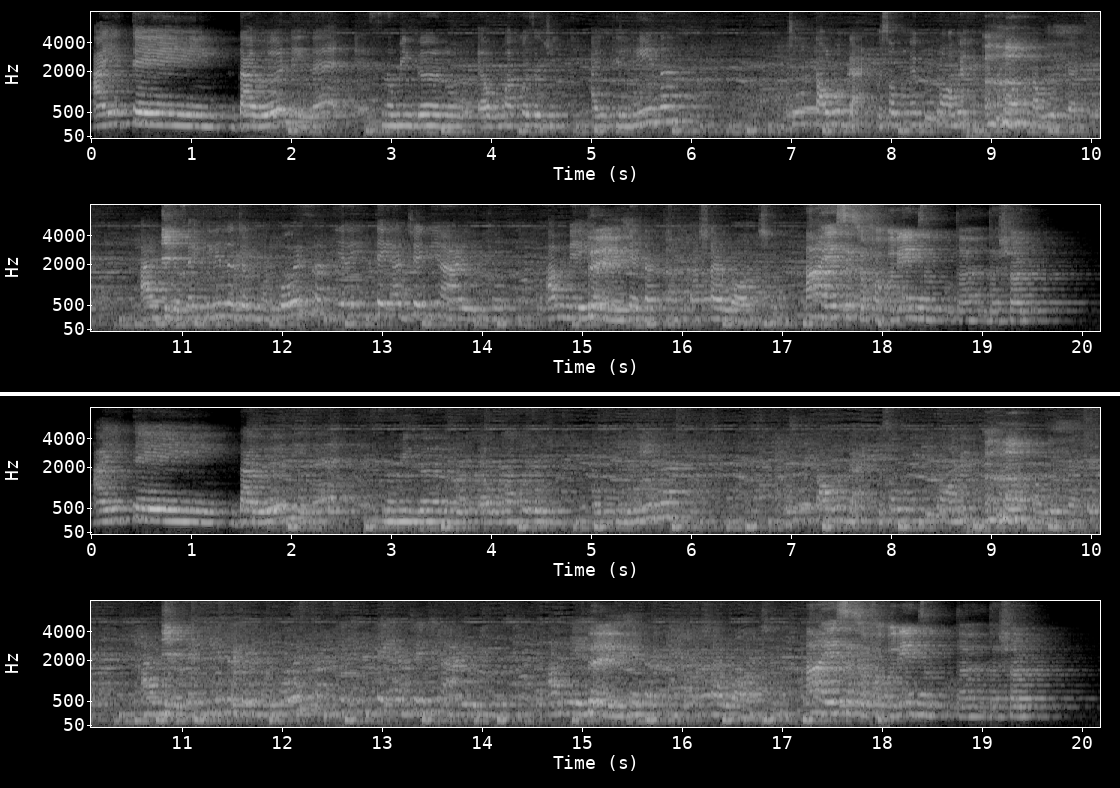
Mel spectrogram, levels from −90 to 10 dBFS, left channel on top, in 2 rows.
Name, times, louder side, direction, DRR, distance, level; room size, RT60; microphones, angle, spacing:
voice 1, 0.0-5.9 6.9-9.1 9.4-9.9 10.6-14.3 14.6-15.2 15.5-17.0 18.1-18.5, left 2 dB, 80° left, 3 dB, 0.8 m, -29 dB
sound 1, 1.5-18.0, right 4 dB, 75° right, 0.6 m, -36 dB
voice 2, 8.9-9.8 10.8-10.9 15.1-15.5 15.8-16.0 17.2-19.4, equal, 20° left, -3 dB, 0.9 m, -27 dB
8.2 x 4.6 x 2.7 m, 1.2 s
head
